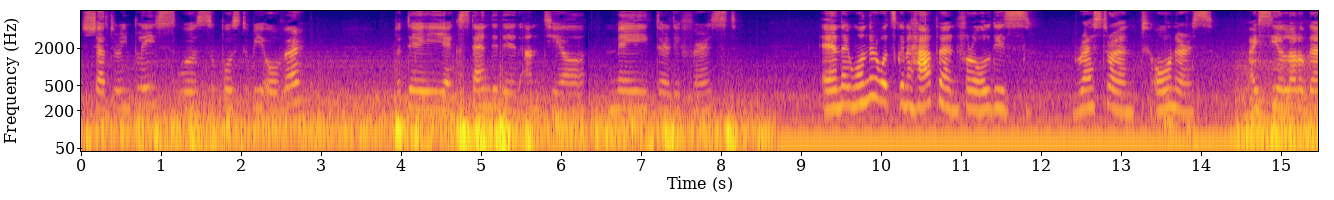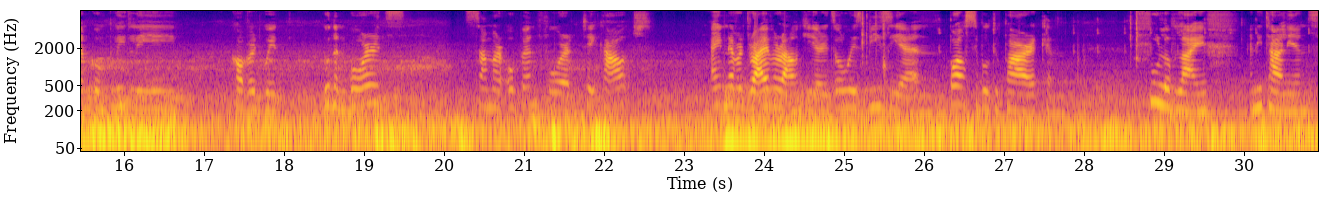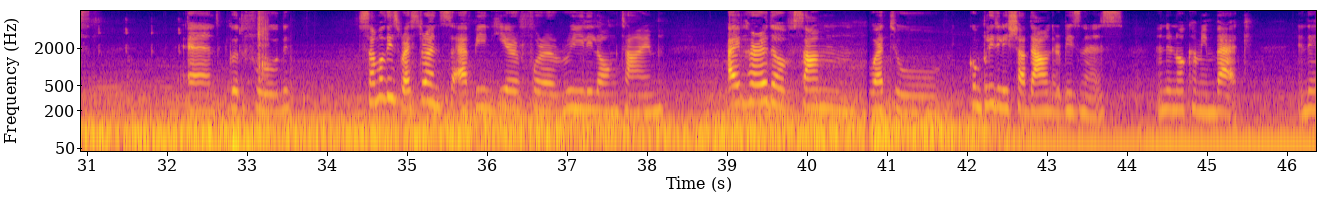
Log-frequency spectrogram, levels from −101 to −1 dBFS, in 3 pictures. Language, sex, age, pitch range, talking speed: English, female, 30-49, 85-105 Hz, 120 wpm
